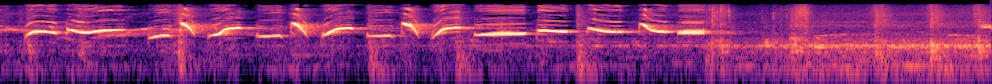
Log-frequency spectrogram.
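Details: Tame caged Chinese hwamei singing strongly: loud, clear whistled phrases that swoop up and down, repeated about twice a second, each ending in a short warble, then fading into soft clicking and background hiss.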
